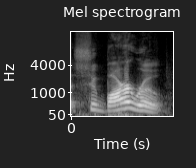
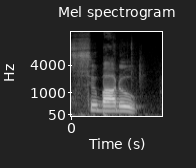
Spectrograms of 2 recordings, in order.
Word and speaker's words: Subaru: Karen grew up in Japan and she'd say, no, you don't put any stress on any syllable. It comes out Subaru. That's the correct way. Say Subaru. Subaru. Not Subaru. Subaru.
